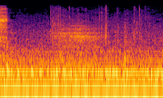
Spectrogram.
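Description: Quiet room tone with a steady low electrical hum, and a faint short swish about a second in.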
